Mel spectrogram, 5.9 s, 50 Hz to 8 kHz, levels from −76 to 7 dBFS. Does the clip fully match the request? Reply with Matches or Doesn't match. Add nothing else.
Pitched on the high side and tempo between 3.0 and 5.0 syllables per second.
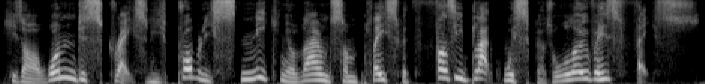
Doesn't match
